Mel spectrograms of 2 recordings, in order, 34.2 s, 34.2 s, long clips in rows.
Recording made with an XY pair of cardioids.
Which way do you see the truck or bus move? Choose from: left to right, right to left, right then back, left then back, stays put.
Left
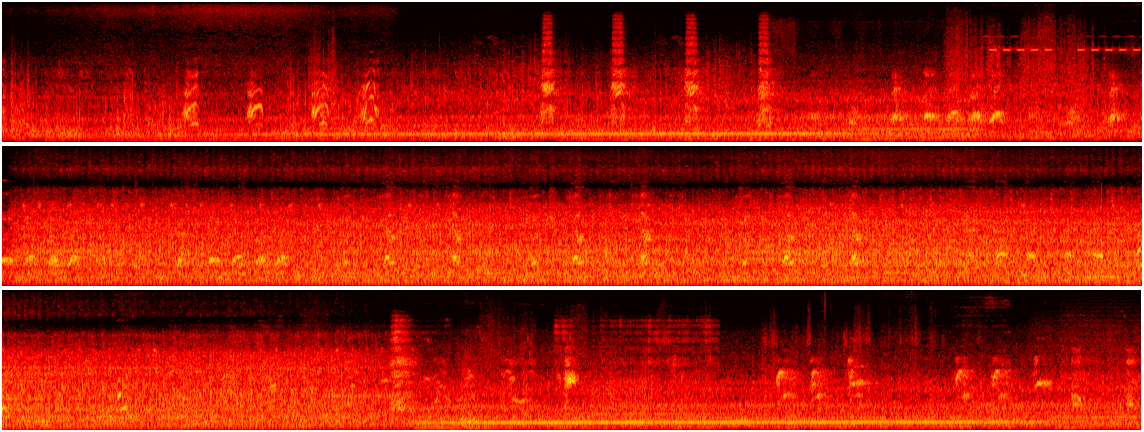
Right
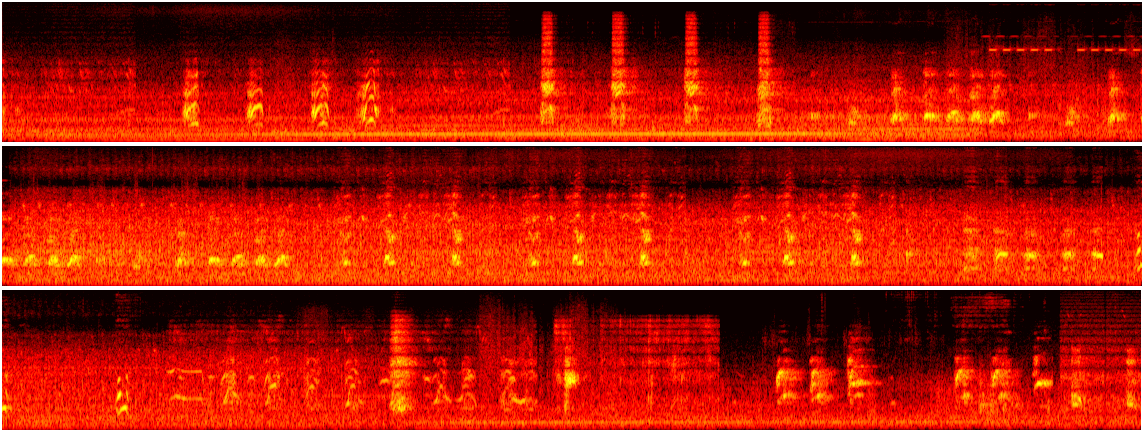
right to left.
